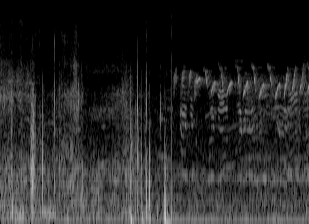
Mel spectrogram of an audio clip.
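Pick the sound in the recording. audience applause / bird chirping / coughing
bird chirping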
